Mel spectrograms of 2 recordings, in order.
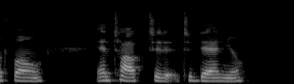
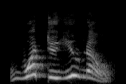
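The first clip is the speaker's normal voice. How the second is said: higher, louder upset demand; adamant, upset; 5 semitones higher, 7 dB louder than usual. Retold or imitated. Lucy confronts Sharon over her mother's disappearance, adamant and upset. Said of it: "she's saying it adamantly, like, upset".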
